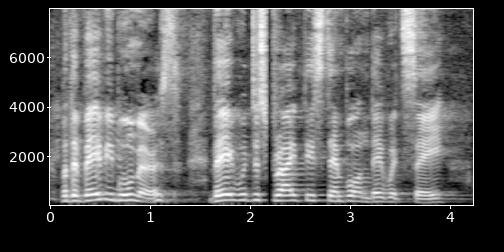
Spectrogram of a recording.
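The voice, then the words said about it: Thick Mexican accent. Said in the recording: “my thick Mexican accent”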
